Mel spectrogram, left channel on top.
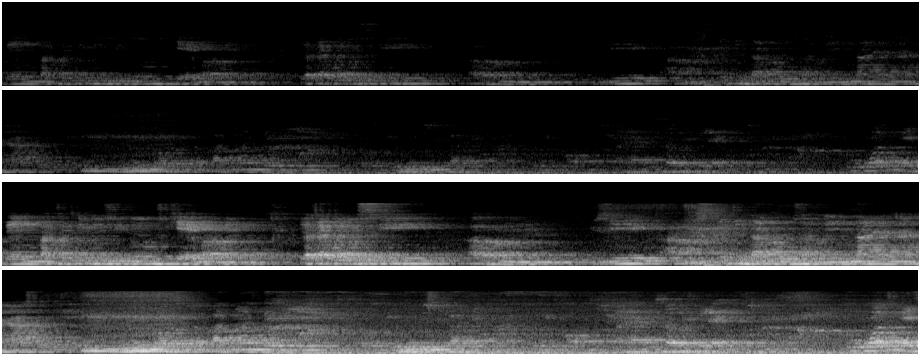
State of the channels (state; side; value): quieter; left; 21.9 dB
